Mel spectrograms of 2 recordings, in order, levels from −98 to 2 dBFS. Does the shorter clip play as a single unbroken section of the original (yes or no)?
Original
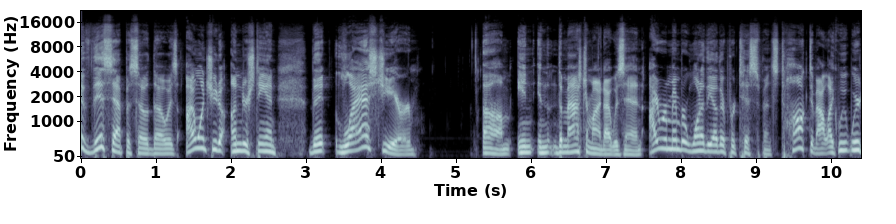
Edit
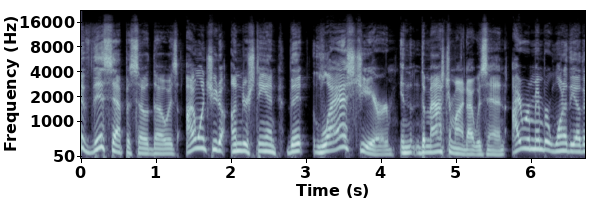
no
